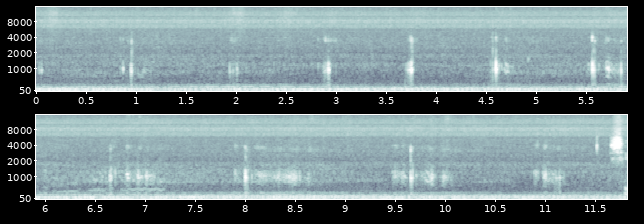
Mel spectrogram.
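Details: A hen with wheezing makes short, raspy clicking breaths about once a second over a low background rumble: raspy breathing, or wheeze, in a chicken.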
